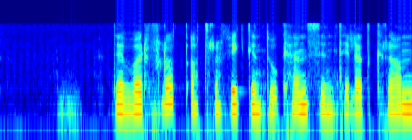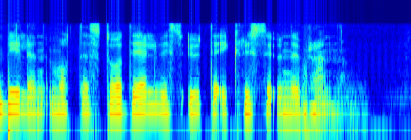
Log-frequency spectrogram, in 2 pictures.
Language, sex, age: Norwegian, female, 37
